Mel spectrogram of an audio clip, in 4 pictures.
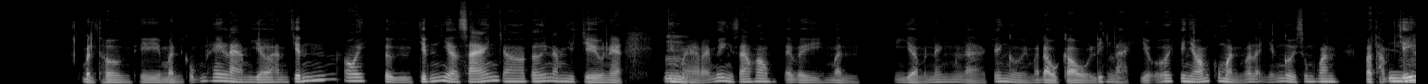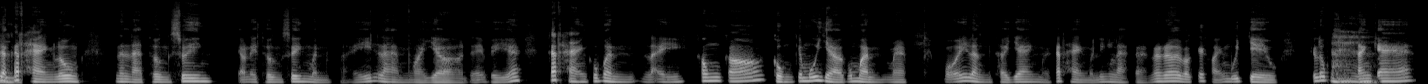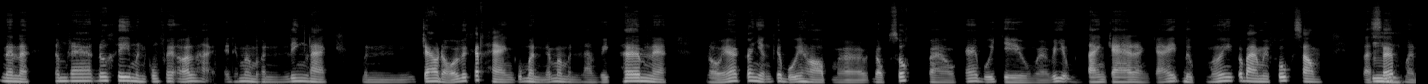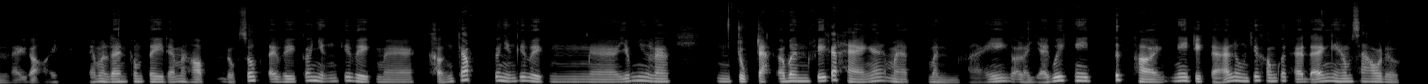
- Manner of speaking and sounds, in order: tapping; other background noise
- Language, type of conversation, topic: Vietnamese, advice, Làm thế nào để đặt ranh giới rõ ràng giữa công việc và gia đình?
